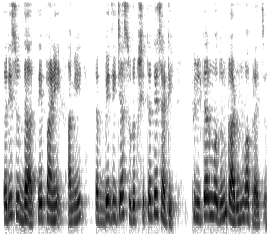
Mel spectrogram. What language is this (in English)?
Marathi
